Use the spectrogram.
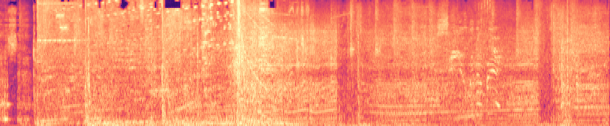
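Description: Honda Civic starter car engine in Need for Speed Unbound, revving and accelerating loudly with shifting tones, near and continuous, with voice talking over it.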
